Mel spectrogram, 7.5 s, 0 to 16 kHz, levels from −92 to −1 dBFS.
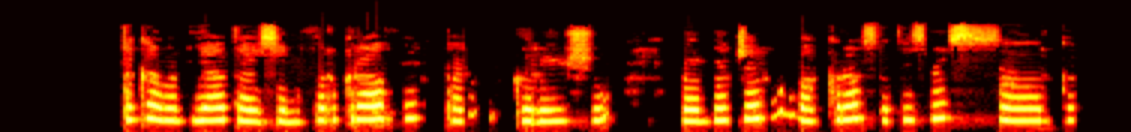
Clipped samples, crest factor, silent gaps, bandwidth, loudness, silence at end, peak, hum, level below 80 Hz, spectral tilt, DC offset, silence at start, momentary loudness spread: under 0.1%; 14 dB; 2.86-2.96 s, 3.21-3.25 s, 3.34-3.42 s, 4.11-4.15 s, 4.42-4.54 s; 8.2 kHz; -14 LUFS; 0.35 s; 0 dBFS; none; -64 dBFS; -1.5 dB/octave; under 0.1%; 0.8 s; 10 LU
